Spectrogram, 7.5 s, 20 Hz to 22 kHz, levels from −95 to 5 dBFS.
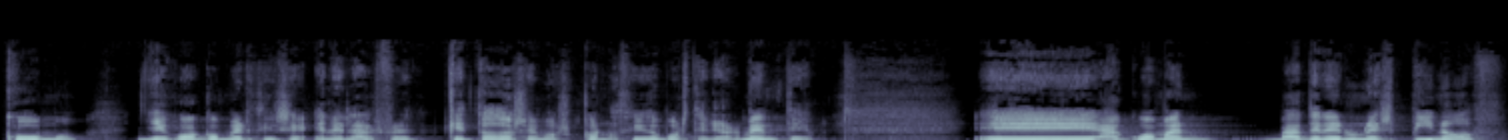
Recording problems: none

